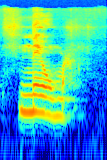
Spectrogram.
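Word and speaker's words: pneuma: La primera palabra es neuma. Si puedes, anótala en tu diario devocional. Se escribe P N E U M A y significa literalmente viento o aire en movimiento.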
